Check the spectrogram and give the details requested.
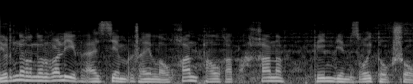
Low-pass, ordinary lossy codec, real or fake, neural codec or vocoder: none; none; fake; codec, 16 kHz, 4 kbps, FunCodec, trained on Chinese and English, 50 frames a second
